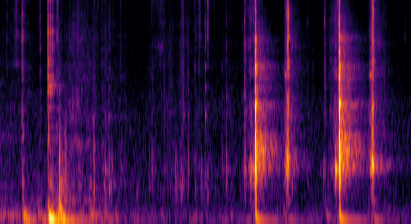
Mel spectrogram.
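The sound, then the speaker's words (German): A lever being pressed down gives a few sharp mechanical clicks and snaps, separated by quieter gaps, with the loudest clicks coming in the second half. “Aber der Hebel, also der Hebel, man zieht ihn quasi nicht, sondern man drückt ihn runter. Man drückt den Hebel runter, genau. Man, ja, das hört sich so an, warte.”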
